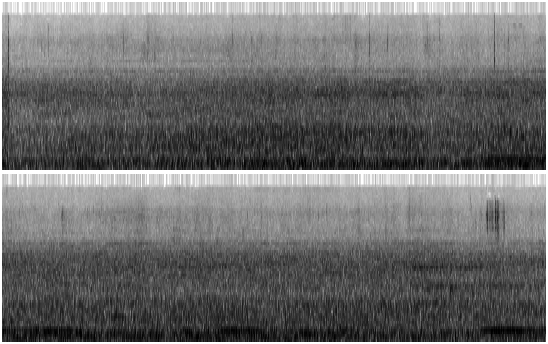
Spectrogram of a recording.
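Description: An engine running steadily under a loud, even rushing noise, with a faint higher tone that comes and goes from about halfway in and again near the end.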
